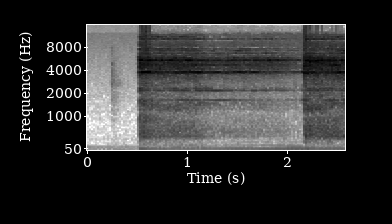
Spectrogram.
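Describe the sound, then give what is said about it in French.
A telephone bell rings loudly in a home as a hospital calls, a bright metallic trill that starts after a brief silence, continues steadily, and briefly restarts near the end. No one speaks. “Le téléphone sonne.”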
